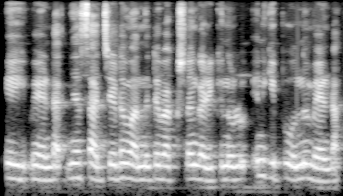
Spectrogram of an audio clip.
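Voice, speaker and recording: A woman's voice: medium pitch, level tone, quick pace, warm tone, natural voice. A woman retelling a serial voices a young wife who pleads, upset over her missing husband. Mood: distressed.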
